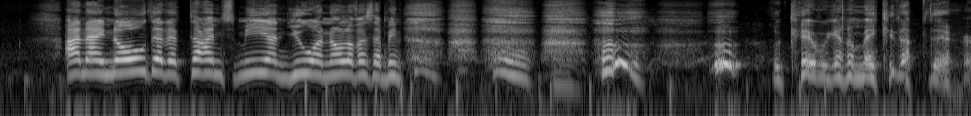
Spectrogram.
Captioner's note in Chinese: 氣喘吁籲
